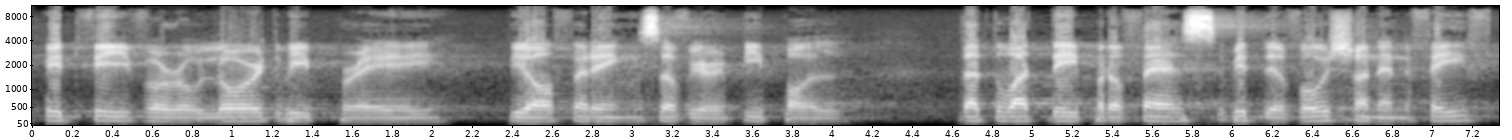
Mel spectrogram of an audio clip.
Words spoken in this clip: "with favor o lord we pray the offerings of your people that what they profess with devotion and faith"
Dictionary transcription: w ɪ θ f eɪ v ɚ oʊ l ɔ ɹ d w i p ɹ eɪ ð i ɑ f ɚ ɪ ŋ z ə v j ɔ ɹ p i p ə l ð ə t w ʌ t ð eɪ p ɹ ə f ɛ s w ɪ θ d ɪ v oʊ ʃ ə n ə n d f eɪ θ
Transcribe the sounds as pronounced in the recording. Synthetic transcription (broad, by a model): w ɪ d f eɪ v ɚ oʊ l ɔ ɹ d w i p ɹ eɪ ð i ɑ f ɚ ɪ ŋ s ə v j ɔ ɹ p i p ə l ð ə t w ʌ t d eɪ p ɹ ə f ɛ s w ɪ d ɪ v oʊ ʃ ə n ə n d f eɪ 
